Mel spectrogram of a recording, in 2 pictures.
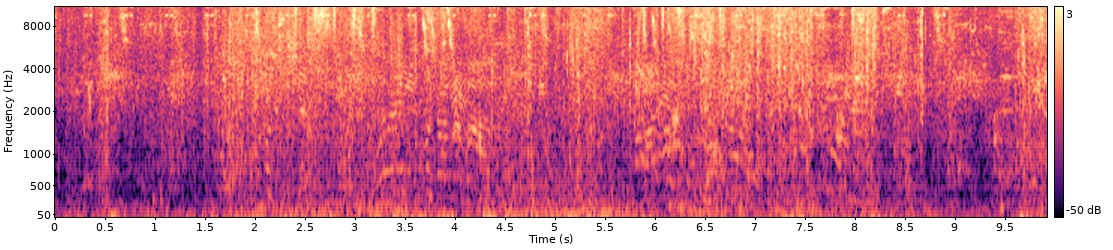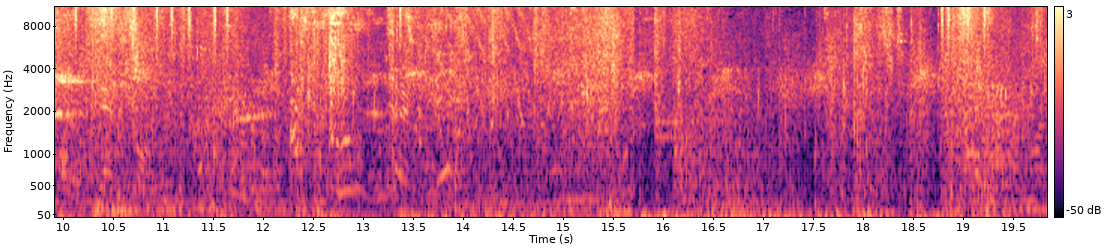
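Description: Video game explosions boom.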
